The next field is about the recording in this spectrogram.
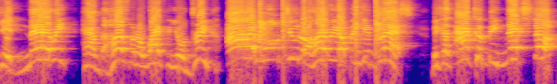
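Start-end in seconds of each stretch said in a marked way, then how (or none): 2.8-6.9 all-out, loud yelling and screaming. Speaker addressing the thirty people watching live, yelling and screaming. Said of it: "I know I'm yelling and screaming".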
